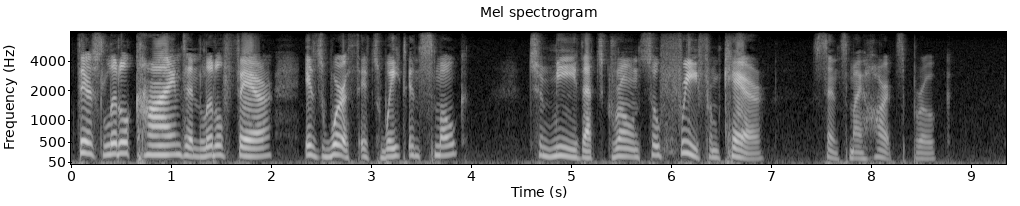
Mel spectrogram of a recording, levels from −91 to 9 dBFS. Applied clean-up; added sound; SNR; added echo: none; none; none; none.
